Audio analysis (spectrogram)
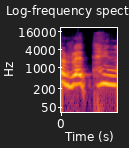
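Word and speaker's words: wreath: है बेटा है ना रेथिंग a flowery band रेथ आर से बोल रहे हो लेकिन लिख किससे रहे हो डब्ल्यू से सो ये साइलेंट लेटर्स हैं और साइलेंट लेटर्स आर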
